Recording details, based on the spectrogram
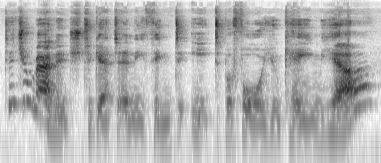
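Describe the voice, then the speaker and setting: A man voicing a kindly, eccentric middle-aged landlady in an audiobook, gushing and sing-song with drawn-out words and a faintly eerie sweetness. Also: medium pitch, wildly swooping pitch, a bit bright. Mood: eager, motherly. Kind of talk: audiobook character voice.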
